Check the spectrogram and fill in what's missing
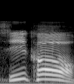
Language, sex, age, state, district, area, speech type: Odia, male, 60+, Odisha, Balangir, urban, read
